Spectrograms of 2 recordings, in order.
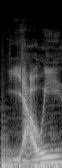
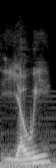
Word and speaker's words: Yowie: I was calling it yahi the whole time which in reality as I've been saying it's pronounced yoy so thank you YouTube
